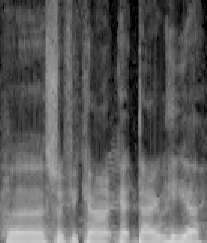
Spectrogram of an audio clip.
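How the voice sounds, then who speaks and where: A man's voice: high voice, a little slow, mellow. A middle-aged man giving casual, jokey live commentary on a bowls match. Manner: jokey, bantering. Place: outdoors on a flat roof in the rain.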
